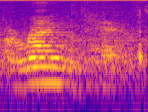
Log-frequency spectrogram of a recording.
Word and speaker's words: orangutans: I did say it right, orangutans, right? It's a tan.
